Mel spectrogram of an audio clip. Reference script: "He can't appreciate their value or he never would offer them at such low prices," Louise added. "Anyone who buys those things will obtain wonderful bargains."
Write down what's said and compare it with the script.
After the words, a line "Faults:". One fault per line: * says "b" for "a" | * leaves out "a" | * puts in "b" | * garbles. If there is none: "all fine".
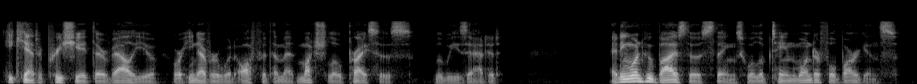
"He can't appreciate their value or he never would offer them at much low prices," Louise added. "Anyone who buys those things will obtain wonderful bargains."
Faults:
* says "much" for "such"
